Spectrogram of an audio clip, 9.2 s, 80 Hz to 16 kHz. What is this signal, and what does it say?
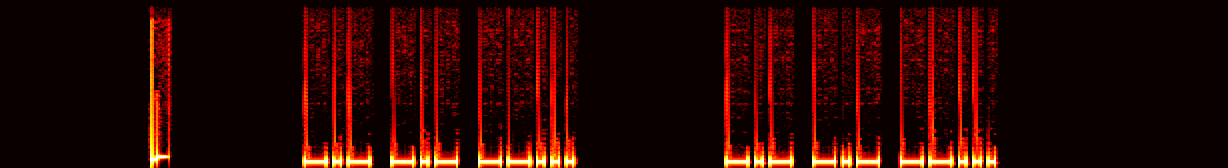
Morse code, heard as a keyed tone, about 22 wpm, 700 Hz. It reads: KK7 KK7
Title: USA Call Sign Prefixes - Repeated 2x - 22wpm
